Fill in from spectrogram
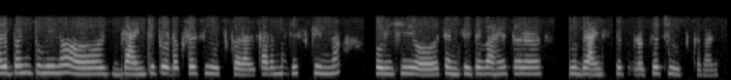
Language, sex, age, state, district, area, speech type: Marathi, female, 18-30, Maharashtra, Nagpur, urban, conversation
